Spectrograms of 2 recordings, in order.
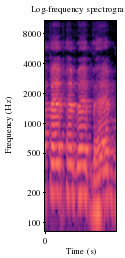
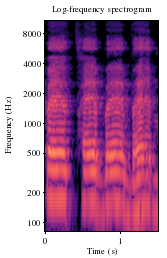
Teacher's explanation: जो होठ है उसके बिना प वर्ग को बोला जाना नामुमकिन है। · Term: ओष्ठीय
